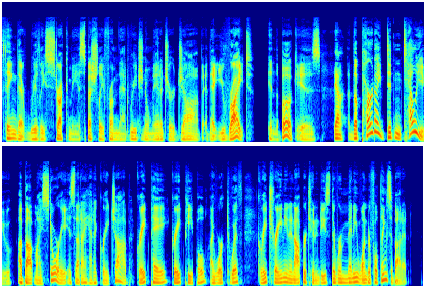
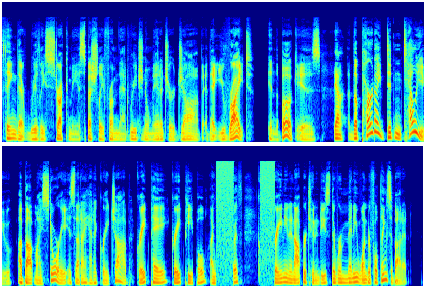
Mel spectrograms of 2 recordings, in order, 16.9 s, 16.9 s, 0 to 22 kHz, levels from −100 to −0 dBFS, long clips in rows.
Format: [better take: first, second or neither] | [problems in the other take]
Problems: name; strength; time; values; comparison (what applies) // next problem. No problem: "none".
first | audio cutting out; filled with static; at 13 s and at 14 s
